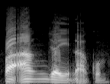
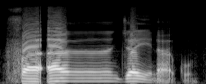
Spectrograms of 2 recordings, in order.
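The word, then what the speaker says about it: فأنجيناكم: Tapi sebelum itu ada huruf fa harus dibaca dengan fa pakai f jangan pakai p. Jangan faangjainakum tapi faanjainakum. Nah, cara membaca ikhfa ini di antara bacaan izhar dan idgam.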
